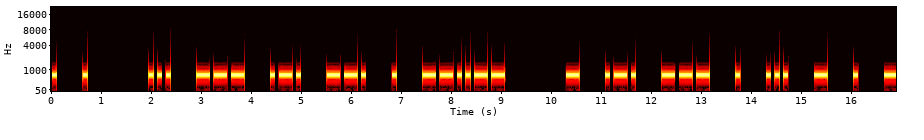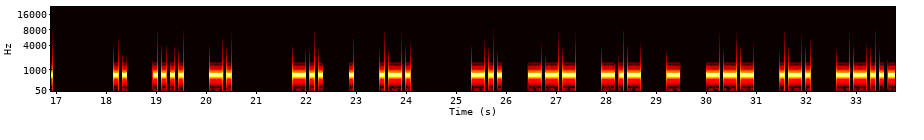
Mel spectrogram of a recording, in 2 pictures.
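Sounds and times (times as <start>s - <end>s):
CW Morse code beeps: 2.0s - 9.1s, 10.3s - 17.0s, 18.2s - 18.4s, 19.0s - 20.6s, 21.8s - 24.1s, 25.3s - 33.7s.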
